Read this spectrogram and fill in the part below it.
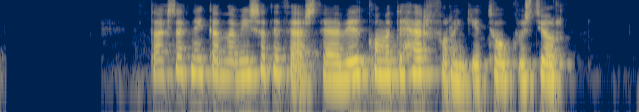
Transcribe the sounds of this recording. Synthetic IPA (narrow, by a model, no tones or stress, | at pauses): t̪aksɛhk̪tniŋkat̪naviːsat̪ʰɪlθɛ̰sθɛːɣaðvɪðkʰɔːmant̪̬ɪɦɛr̥fowɾiɲcɪt̪ʰoːwkvɪst̪jowɾt̪n̥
